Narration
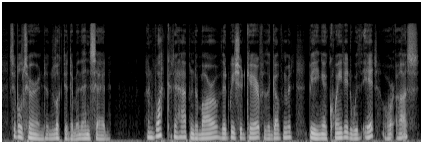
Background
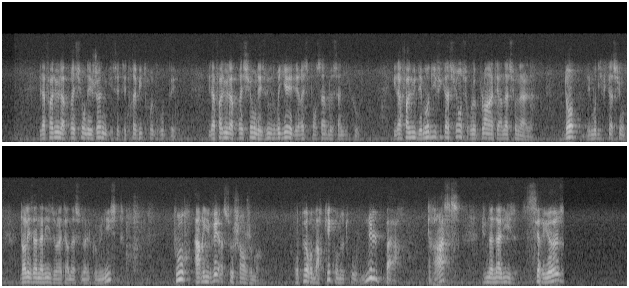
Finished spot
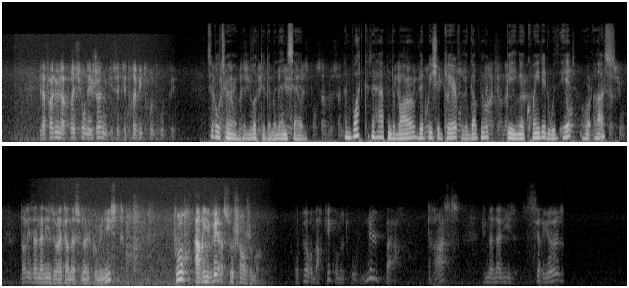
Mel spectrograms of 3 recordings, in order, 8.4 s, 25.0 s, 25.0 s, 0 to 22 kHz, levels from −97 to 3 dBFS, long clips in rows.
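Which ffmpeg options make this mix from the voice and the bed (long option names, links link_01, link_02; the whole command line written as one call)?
ffmpeg -i stem1.wav -i stem2.wav -filter_complex "[0:a]adelay=3950,volume=-2.5dB[link_01];[1:a]volume=13dB,afade=type=out:start_time=2.7:duration=0.79:silence=0.177828,afade=type=in:start_time=12.99:duration=0.77:silence=0.11885,afade=type=out:start_time=16.6:duration=1.41:silence=0.0630957[link_02];[link_01][link_02]amix=inputs=2:normalize=0" out.wav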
